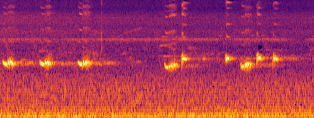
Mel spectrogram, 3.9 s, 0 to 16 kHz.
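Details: Northern mockingbird singing outside a bedroom window in Texas at 4 am: clear whistled notes repeated about every half second, then a shift to a higher, varied series of short whistles over steady low background hum.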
